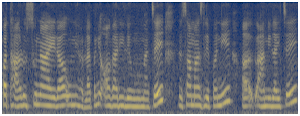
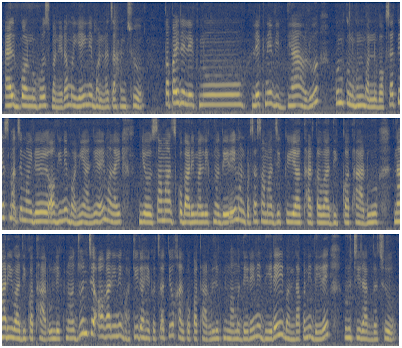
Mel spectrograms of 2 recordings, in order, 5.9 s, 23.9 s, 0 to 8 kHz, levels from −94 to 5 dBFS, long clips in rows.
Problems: none marked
